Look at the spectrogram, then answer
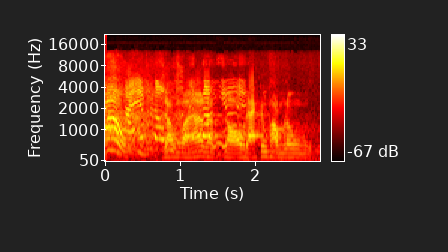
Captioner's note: laugh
